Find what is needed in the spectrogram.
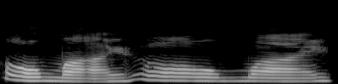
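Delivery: high, loud, drawn-out moaning; miserable. A narrator's reading. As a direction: moan in self-pity. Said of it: "said the mole miserably".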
